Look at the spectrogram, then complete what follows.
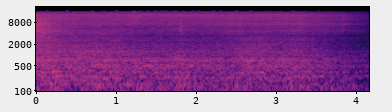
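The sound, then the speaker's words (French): Steady wind roars without pause, a dense low rumble with a rushing hiss above it, holding loud and even throughout before easing slightly at the end. No voices. “Oh, il y a du vent, les gens.”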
